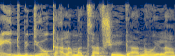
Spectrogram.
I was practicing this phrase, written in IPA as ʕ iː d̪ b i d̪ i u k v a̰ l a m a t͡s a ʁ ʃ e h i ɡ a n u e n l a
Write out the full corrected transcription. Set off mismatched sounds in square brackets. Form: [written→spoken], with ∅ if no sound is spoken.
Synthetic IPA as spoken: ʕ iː d̪ b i d̪ [i→j] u k [v→ʕ] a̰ l a m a t͡s a [ʁ→v] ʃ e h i ɡ a n u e [n→∅] l a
